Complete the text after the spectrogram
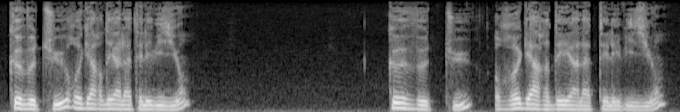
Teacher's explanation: you can hear that I've been raising a little bit my voice at the end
